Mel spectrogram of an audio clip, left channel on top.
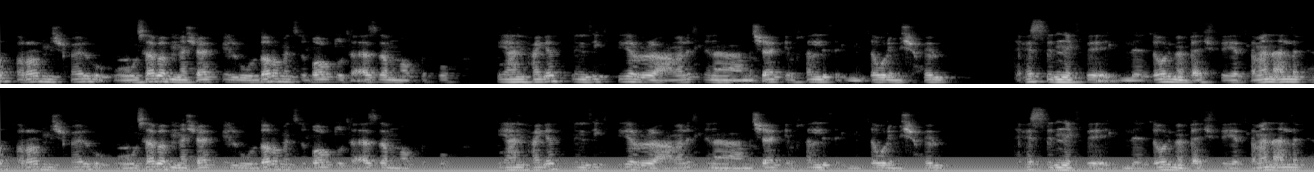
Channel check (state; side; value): noise; right; hum, 2 dB below the sound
